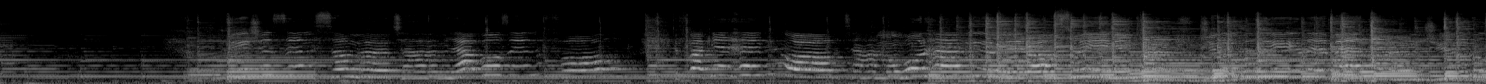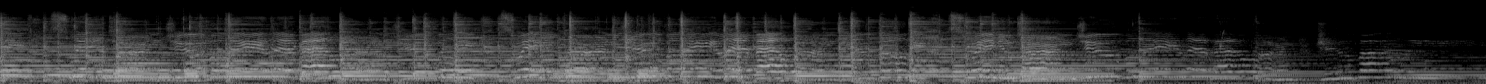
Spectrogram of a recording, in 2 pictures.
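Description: Two mountain dulcimers strummed and picked together in a tune, with a woman singing over them. The playing grows louder about two seconds in and fuller again near ten seconds.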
